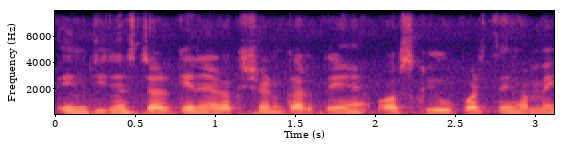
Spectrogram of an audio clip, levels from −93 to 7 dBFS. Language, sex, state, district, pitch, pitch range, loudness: Hindi, female, Chhattisgarh, Bastar, 180 Hz, 180-190 Hz, -17 LUFS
